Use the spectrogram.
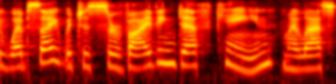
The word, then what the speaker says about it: Kean: go to my website which is surviving death cane my last name attached dot-com and on that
